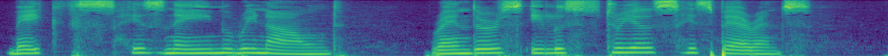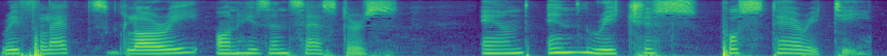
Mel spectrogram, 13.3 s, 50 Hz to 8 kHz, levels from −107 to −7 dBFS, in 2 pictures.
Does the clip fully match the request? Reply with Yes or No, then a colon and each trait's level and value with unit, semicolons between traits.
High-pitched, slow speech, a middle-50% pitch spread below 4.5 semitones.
Yes: high, 210 Hz; slow, 70 wpm; narrow, 2.5 semitones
